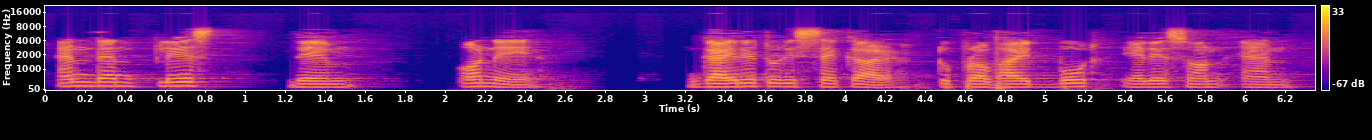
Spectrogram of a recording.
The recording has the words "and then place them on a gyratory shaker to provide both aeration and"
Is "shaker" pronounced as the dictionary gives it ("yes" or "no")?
no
